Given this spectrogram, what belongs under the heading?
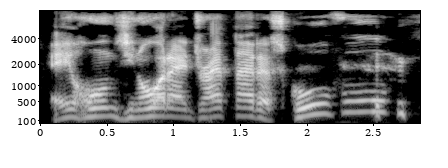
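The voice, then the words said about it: Put-on Mexican LA accent. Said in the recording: “Mexican accent ... ese vato loco from LA, the West Side ... that was good. That was good.”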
